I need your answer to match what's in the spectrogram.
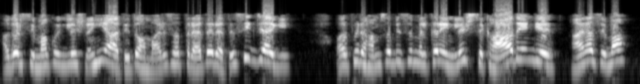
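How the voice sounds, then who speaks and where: A woman voicing an easygoing young husband in a cartoon, who talks in a soothing, relaxed way. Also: fairly high pitch, brisk, no room sound, studio quality, natural voice.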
